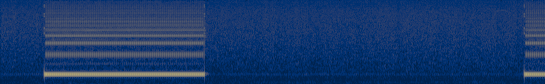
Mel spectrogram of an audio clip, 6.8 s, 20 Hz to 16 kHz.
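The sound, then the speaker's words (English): An outgoing phone call from The Miguel Show on Hot 101.5 ringing in the earpiece: a steady electronic ring tone lasting about two seconds, a long silent pause, then the next ring beginning. Clear, with no talking. “Hope she picks up.”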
